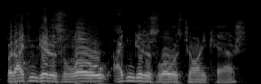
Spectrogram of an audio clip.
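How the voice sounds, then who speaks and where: A man's voice: mid-range voice, fast talker. A middle-aged man with a northern US accent, a singer guest on a radio show, chatting casually and rambling with many fillers and restarts, heard over a phone line. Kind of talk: casual radio interview chat. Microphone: Bluetooth phone line.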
